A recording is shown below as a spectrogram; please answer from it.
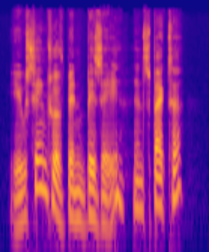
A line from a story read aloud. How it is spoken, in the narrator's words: Thorndyke turned to the detective and remarked dryly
